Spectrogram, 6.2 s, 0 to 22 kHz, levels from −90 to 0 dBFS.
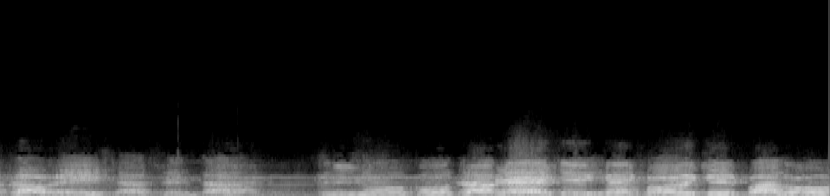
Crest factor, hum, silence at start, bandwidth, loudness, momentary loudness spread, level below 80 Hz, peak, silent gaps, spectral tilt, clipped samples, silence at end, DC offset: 18 dB; none; 0 s; 6.6 kHz; -22 LUFS; 13 LU; -72 dBFS; -6 dBFS; none; -6.5 dB/octave; under 0.1%; 0 s; under 0.1%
